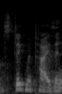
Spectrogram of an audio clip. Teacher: Letter A is going to be the schwa. Stigmatizing, we have secondary stress on the tizing syllable, which means the T is going to be a true T, tizing.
